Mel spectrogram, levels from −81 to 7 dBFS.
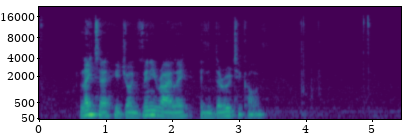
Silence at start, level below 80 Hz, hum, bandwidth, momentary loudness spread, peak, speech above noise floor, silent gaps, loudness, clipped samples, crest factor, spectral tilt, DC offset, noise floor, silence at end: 0.6 s; -66 dBFS; none; 16.5 kHz; 20 LU; -14 dBFS; 37 dB; none; -32 LUFS; under 0.1%; 20 dB; -6 dB/octave; under 0.1%; -68 dBFS; 0.45 s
